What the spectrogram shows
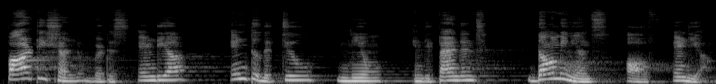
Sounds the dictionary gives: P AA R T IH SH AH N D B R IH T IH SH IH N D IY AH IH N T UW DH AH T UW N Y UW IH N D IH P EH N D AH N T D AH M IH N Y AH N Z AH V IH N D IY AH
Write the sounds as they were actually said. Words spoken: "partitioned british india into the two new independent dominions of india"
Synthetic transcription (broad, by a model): P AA R T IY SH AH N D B IH T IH S IH N D IY AH IH N T UW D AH T UW N Y UW IH N D IH P EH N D AH N T D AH M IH N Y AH N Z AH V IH N D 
